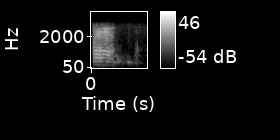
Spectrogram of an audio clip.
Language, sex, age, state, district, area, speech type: Bengali, female, 45-60, West Bengal, Hooghly, rural, conversation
